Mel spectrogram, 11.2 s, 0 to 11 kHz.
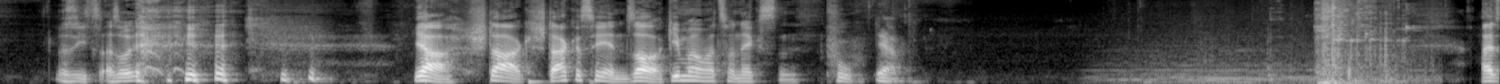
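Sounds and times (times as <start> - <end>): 
speech: 0.4 - 6.9
laughter: 1.0 - 2.4
glass bottle thrown into a bottle bank shattering: 9.7 - 10.8.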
